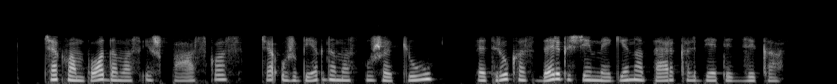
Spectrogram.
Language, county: Lithuanian, Vilnius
